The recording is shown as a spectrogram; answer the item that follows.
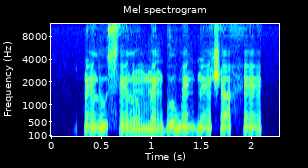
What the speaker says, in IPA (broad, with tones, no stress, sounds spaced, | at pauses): k͡p ɛ̃˨ l u˨ s ɛ̃˨˦ l ũ˦ m ɛ̃˦˨ ɡ͡b o˨ w ɛ̃˨ ɡ͡b ɛ̃˨ ʃ ã˨˦ h ɛ̃˦˨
